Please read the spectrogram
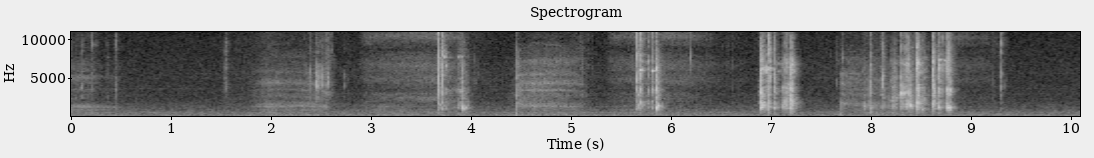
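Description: Small metal shim washers clinking and rattling as they are sorted by hand, in a few short clusters of clicks, the busiest near the end.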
